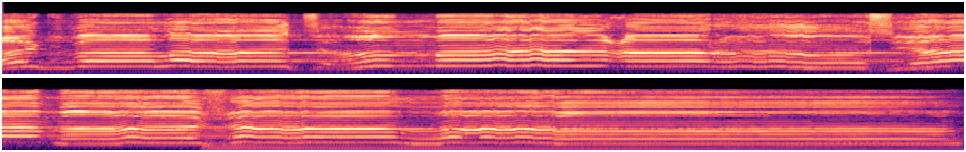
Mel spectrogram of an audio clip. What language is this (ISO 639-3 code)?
ara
